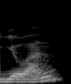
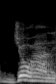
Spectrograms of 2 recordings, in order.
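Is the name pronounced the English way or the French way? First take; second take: French; English. First: The name is pronounced the French way. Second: The name is pronounced the English way. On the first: "I could pronounce it the French way, and that would be Johan" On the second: "So Johan is completely fine"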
